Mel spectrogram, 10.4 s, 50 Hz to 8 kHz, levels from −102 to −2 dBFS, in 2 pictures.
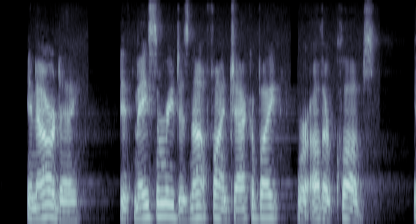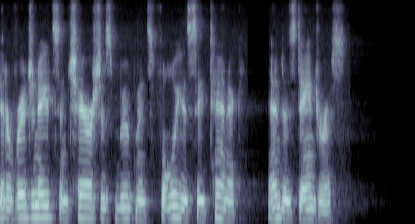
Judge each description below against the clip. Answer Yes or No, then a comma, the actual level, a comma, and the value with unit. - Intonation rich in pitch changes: No, average, 3.2 semitones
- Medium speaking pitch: Yes, medium, 145 Hz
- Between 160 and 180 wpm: No, average, 140 wpm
